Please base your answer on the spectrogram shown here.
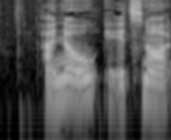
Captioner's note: speaking French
